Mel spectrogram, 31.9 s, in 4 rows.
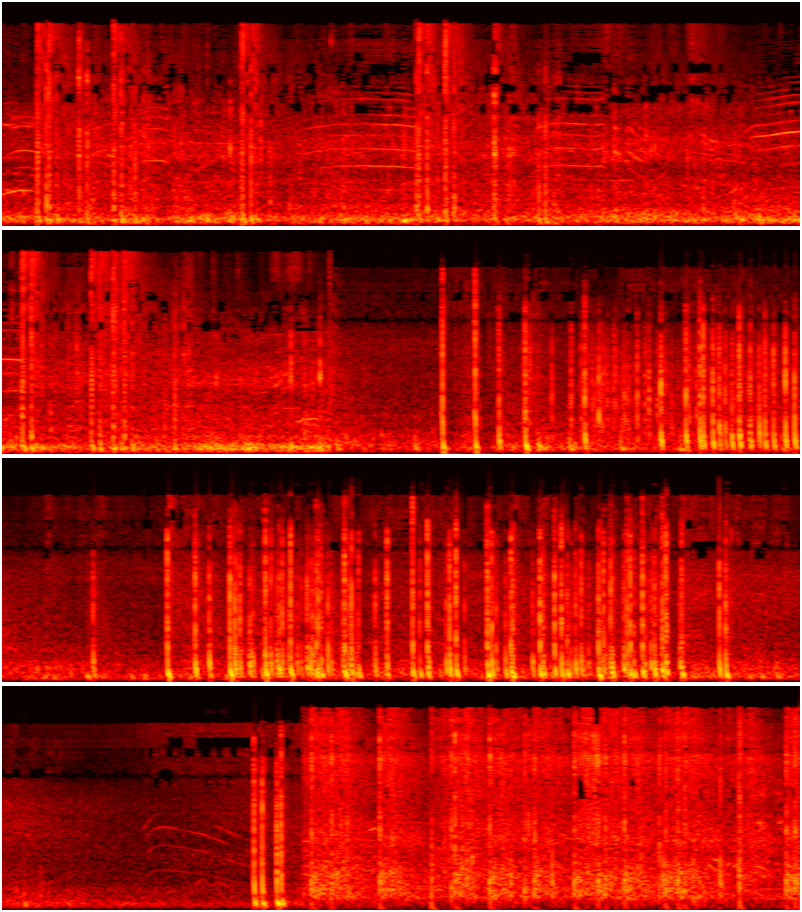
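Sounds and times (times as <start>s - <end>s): fireworks bangs and crackles: 0.0s - 31.9s
faint pitched cry: 25.3s - 26.5s.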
